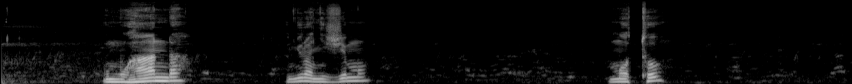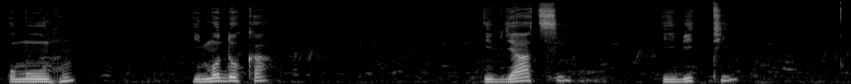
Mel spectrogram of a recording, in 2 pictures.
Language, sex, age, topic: Kinyarwanda, male, 18-24, government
